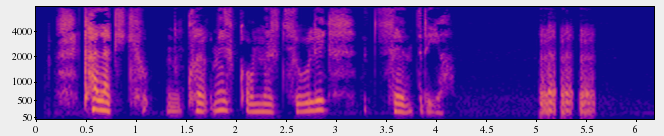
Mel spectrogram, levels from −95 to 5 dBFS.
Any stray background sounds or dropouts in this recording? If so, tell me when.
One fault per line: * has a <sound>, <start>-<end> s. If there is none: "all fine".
* has a laugh, 5.0-5.6 s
